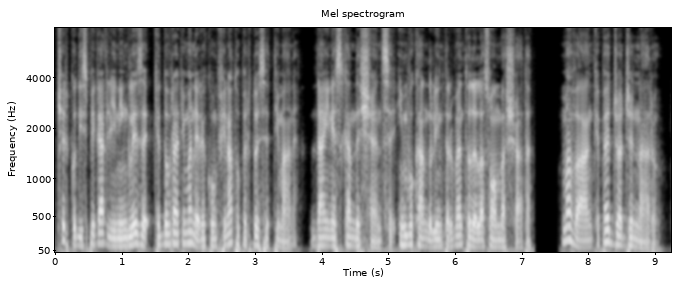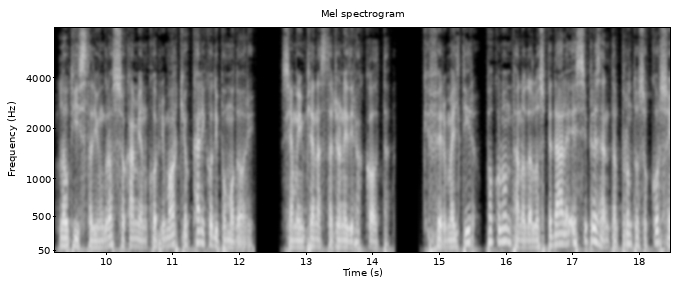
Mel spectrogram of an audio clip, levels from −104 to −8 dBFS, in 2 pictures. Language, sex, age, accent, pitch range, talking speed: Italian, male, 30-49, native, 95-120 Hz, 180 wpm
